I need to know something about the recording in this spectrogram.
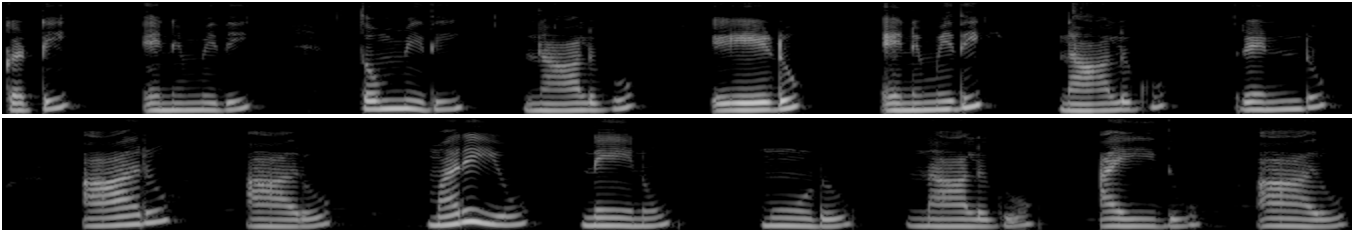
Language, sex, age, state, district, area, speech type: Telugu, female, 30-45, Telangana, Adilabad, rural, read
